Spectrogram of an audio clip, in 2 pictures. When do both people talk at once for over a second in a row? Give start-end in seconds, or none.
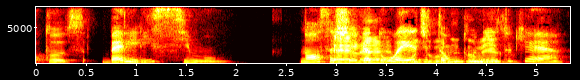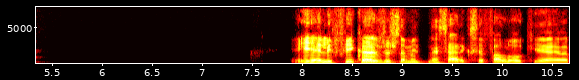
2.9-4.9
